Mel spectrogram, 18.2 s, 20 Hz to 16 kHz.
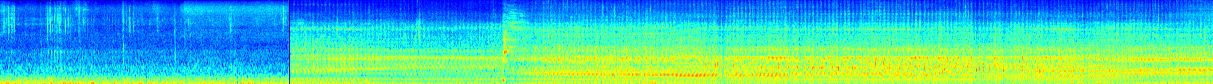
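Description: Engine and road noise inside a Hymer ML-T 570 motorhome's cab for the first few seconds. It cuts suddenly to a capsule coffee machine's pump buzzing steadily as it brews into a mug, with a click about three seconds later and louder hissing from then on.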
